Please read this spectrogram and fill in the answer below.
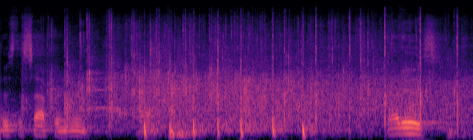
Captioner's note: applause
